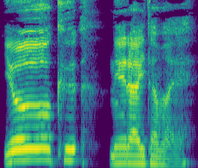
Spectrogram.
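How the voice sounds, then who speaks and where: A woman acting in an audio drama as a calm, smiling, taunting werewolf in human guise, with a theatrical, teasing delivery. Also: extremely low pitch, very slow, exaggerated voice.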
